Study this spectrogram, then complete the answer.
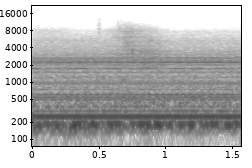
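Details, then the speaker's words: ALLPOWERS S2000 portable power station charging at about 323 W, around 71–72%, first charge: steady soft fan whir with faint hum, no rattles or pitch changes; normal, unobtrusive cooling fan. "And you can hear the fan running. It's not too bad. I don't find it obtrusive in any manner."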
